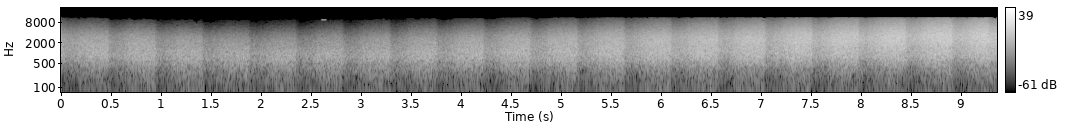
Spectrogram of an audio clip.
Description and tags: A simple 3 osc noise buildup preset that I made.
Effects: reverb,side-chaining
BPM: 128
